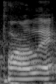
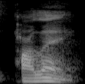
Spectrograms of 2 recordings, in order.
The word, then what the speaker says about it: Parler: i don't know he's saying it's called parley how do you pronounce it i'm just saying that i don't know that you know the word to speak in french is parlay okay and that's that's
